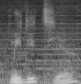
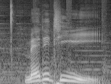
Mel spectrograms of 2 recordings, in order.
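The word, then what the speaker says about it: Meditie: sowas von im Arsch medizier oder medity medity so heißt so wird nämlich ausgesprochen mit seiner Zwiebel auf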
